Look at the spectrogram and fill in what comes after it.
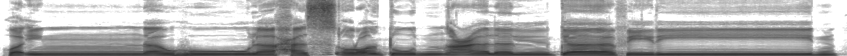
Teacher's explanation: کاف کو کھینچ کر پڑھیں گے، یہاں پر مد اصلی ہے اور کافرین یہاں پر مد عارض وقفی ہوگی۔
